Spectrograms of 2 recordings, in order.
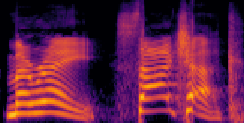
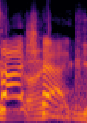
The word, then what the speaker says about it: Murray Sawchuk: Are you ready for the one and the only, the very amazing Murray Sawchuk? I said it right. – Yes, you did. – Woo, Sawchuk.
